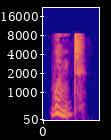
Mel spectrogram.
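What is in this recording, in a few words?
"won't" British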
